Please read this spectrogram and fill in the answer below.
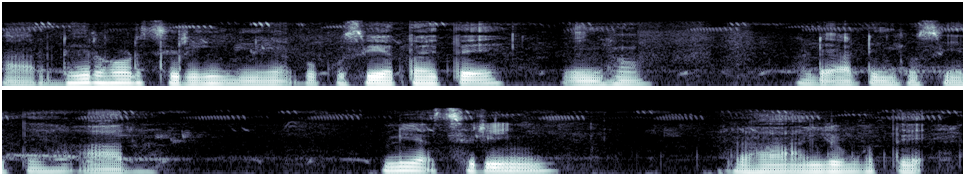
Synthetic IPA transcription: aɾɖʱiɾɦɔɽsiɾiɲunijaʔkɔkusijat̪ajt̪ɛ | iɲɦɔ̃ | əɖɛʔaʈiɲkusijat̪ɛaɾ | nijaʔsiɾiɲ | ɾaɦaa̰ɲd͡ʒɔmkɔt̪ɛʔ

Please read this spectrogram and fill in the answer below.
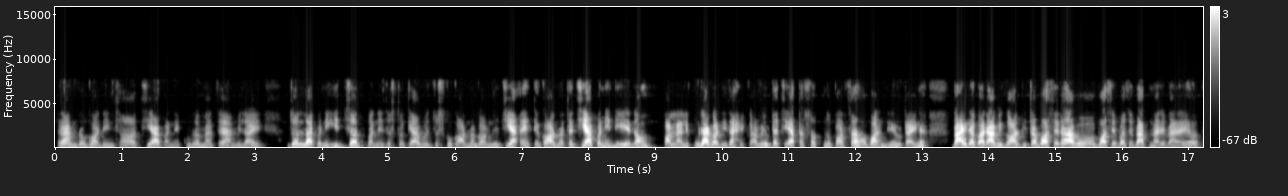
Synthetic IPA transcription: ramroɡʌɾint͡sʰʌt͡sijabʱʌnːekuɾʌmat͡sʌĩɦamilaj | d͡zolːajpʌniʔid͡zʌt̪̚bʱʌned͡zʌst̪okeʌbʌd͡zʌskoɡʱʌ̰rmaɡʌmnut͡sijaʌjt̪joɡʱʌrmat͡sʌ̃t͡sijapʌnid̪ienʌw̃pʰʌlnalekuɾaɡʌɾiɾakʰekoʌβʌewʈat͡sijat̪ʌsotnupʌrt͡sʰʌbʱʌnːeewʈaɦʌjnʌ | bajɾʌɡʌɾʌʌbʌɡʱʌrbʱit̪rʌbʌseɾʌːbʌbʌsebʌsebat̪maɾebanɾo

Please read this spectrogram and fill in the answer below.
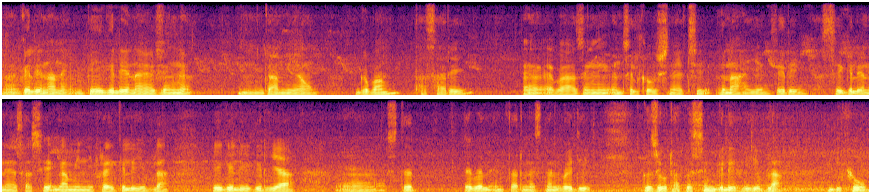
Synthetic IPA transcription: ɡelenanɯbeɡelenajawzɯŋnɯ | ɡamijaw | ɡɯbaŋtʰasaɾi | ḛbazɯŋniʔɯnsilkʰɯwsinajsihɯnaɦajɯzeɾiaseɡelenajasaseɡaminipʰɾajɡelejɯbla | beɡeleɡɯɾija | stet̚ | ebelḭntaɾnesnalbajdiɡ̥ɯzɯwtʰakʰɯsɯŋɡeleɦɯjɯblabikʰow

